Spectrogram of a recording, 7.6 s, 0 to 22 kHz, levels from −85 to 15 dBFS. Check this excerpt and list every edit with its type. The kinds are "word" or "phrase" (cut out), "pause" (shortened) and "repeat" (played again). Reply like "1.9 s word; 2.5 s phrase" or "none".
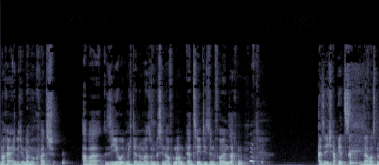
3.5 s word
